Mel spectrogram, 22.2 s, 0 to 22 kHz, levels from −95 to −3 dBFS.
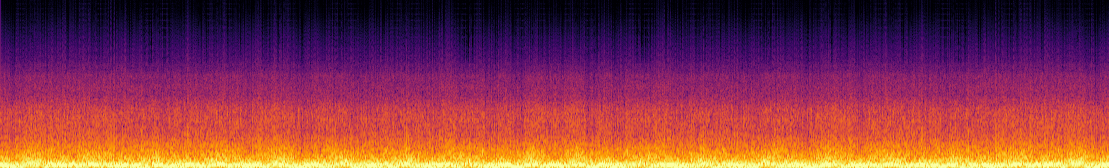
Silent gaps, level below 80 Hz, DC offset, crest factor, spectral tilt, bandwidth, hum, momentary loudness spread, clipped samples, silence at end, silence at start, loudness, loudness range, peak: none; -6 dBFS; 1%; 4 dB; -12 dB/octave; 3.5 kHz; none; 2 LU; 20%; 0 s; 0 s; -6 LUFS; 0 LU; 0 dBFS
